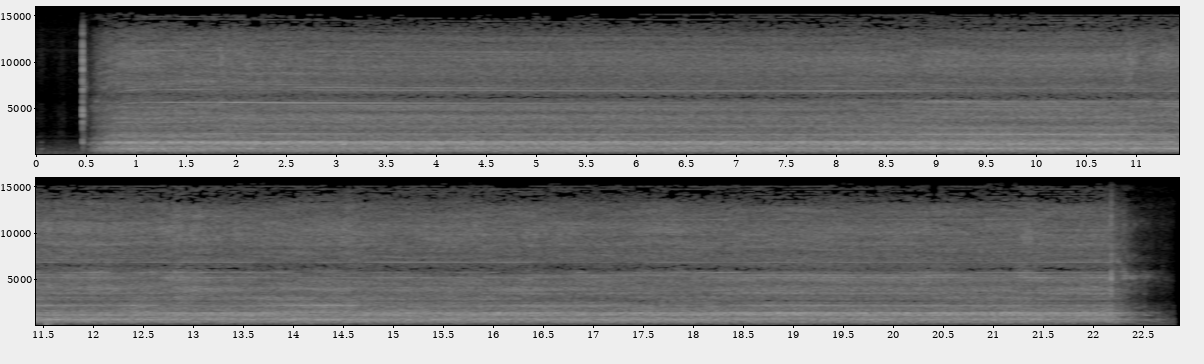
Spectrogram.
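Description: A hair dryer runs close and steady for about twenty seconds, drying a watercolor painting, a constant loud rushing blow with no talk over it before it switches off.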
